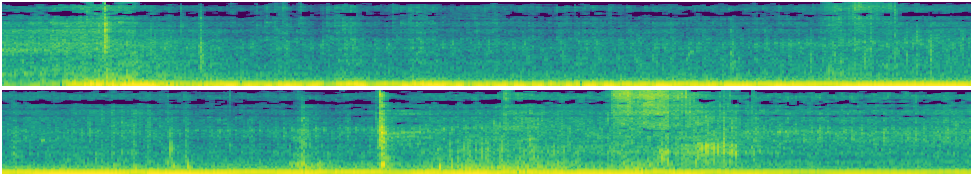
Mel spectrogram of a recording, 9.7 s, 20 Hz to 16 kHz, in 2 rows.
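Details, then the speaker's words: 1970 MGB GT, serviced engine with revised ignition: fuel pump heard on key-on, starts quickly, then a deep steady exhaust note rises and falls cleanly with blips, no misfire or stumble; normal start and revving. "petit contact de clés donc il faut que je trouve la bonne clé tout de suite voilà on entend la pompe à essence et c'est parti"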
